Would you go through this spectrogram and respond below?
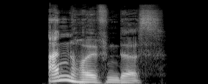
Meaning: strong/mixed nominative/accusative neuter singular of anhäufend
- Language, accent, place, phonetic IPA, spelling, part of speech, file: German, Germany, Berlin, [ˈanˌhɔɪ̯fn̩dəs], anhäufendes, adjective, De-anhäufendes.ogg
